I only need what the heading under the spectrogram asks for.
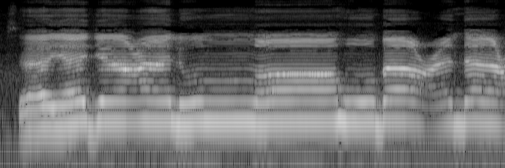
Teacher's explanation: Ain ada sukun. Ain daripada kerongkong, bukan daripada hidung.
